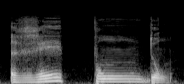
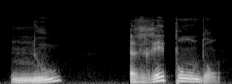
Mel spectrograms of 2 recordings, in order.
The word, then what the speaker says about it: répondons: Don't pronounce the final S. You only pronounce this on sound. So you get répondons. Nous répondons.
